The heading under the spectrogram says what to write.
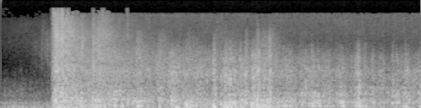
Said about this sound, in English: Of course, these days, most of us no longer attribute breathtaking thunderstorms to angry gods like Zeus or Thor.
